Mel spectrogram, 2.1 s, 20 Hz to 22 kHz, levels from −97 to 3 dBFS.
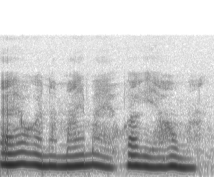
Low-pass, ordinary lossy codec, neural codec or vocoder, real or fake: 10.8 kHz; none; none; real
